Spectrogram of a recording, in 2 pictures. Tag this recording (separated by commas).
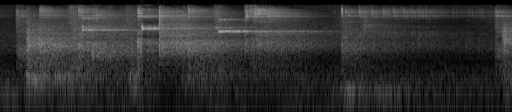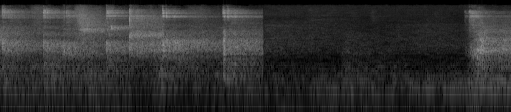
playing table tennis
